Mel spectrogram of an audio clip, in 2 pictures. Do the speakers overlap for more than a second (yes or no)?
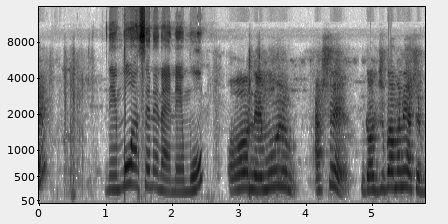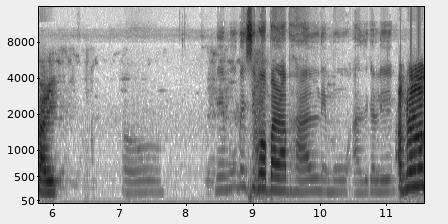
no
